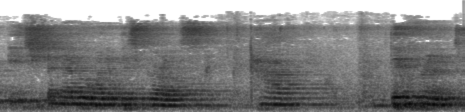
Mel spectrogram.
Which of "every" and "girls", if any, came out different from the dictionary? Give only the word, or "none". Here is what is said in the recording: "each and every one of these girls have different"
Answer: every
